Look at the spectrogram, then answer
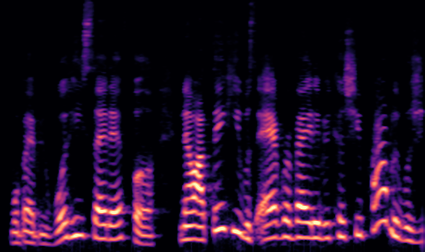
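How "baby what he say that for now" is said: ordinary delivery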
